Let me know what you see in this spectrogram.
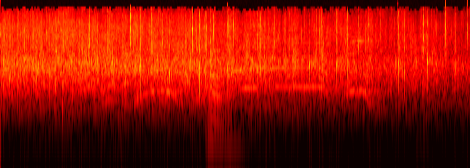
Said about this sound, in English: I was actually having a hard time clapping there, you know.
